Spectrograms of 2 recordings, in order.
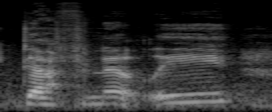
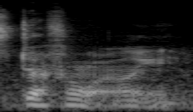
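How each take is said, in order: First: "definitely" said clearly, every syllable sounded; careful pronunciation. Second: "definitely" softly mumbled, middle syllables blurred; slurred pronunciation. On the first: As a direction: give each syllable of "definitely" its full sound, firmly. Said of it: "I need to say". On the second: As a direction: trip softly over "definitely", sounds running together. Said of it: "spoke over my words". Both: Shown as a demonstration.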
